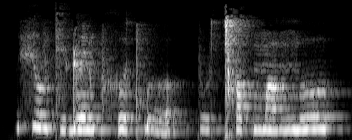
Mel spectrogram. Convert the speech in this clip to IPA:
ç u v tʲ o̤ ɖ ʊ e̯ ɾ ũ p x u t ɓ o̤ | p ṳ ǀʰ ɔ p ŋ͡m ɔ̃ o̯ ŋ͡m u

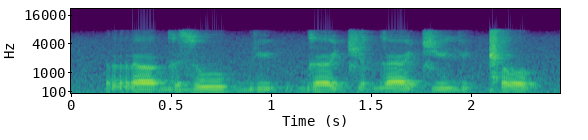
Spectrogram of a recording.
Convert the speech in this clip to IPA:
r ʌː ɡ ɯ z uː ɡ͡b i ʔ ṵ ɡ əː t͡ɕ ɔ ɡ ɜː t͡ɕ i j i ǁ o

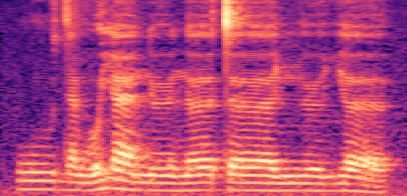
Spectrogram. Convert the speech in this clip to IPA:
w u d æ w o j æː n øː n ɜː t ɜː ɲ øː ʎ ɜ

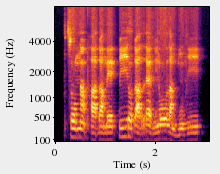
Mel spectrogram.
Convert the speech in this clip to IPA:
t͡s oː˦ m ɾ ã˨ pʰ a˨ ɗ a˨ m eː˨ k͡p iː˦ ɾ ʊ˨ ɗ a˨ r ɾ ɛ˦˨ v ĩ˦ ɾ oː˦ l a˨ n ɓ ũ˨ v i˦

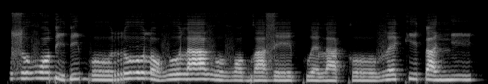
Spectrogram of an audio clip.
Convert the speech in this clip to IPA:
z o˦ v ɔ˦ ɗ i˨ ɗ i˦ b oː˨ r oː˦ l ɔ˨ v o˦ l aː˦ v o˨ v ɔ˨ ɡʷ a˨ z eː˨ kʷ ɛ˨ l a˨ k oː˨ v ɛ˦ k i˦ ɗ a˦ ɲ i˦

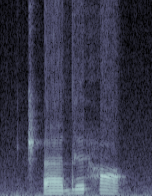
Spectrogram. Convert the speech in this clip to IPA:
t͡ʃʼ æ d e h ɑ

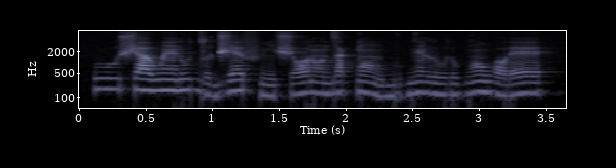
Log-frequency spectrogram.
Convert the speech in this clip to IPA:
w u˦ ʃ a˦ w ɛ̃˦ ɾ u˧ d o˨ d͡ʒ ɛ˧ f ĩ˨ ʃ ɔ˨˦ ɾ ɔ̃˧ d a˦ k͡p ɔ̃˦˨ ɡ͡b u˨˦ ɡ ɛ̃˦ l u˧ ɾ u˧ ɡ ɔ̃˦ w ɔ˧ ɾ ɛ˦

